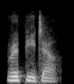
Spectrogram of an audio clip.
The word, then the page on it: repeater: Indian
